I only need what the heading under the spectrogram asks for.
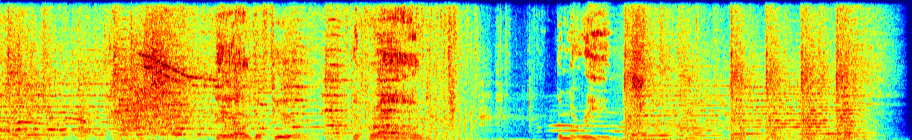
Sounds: Sound effect

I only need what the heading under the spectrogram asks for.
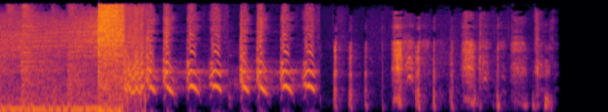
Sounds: Bow-wow, Music

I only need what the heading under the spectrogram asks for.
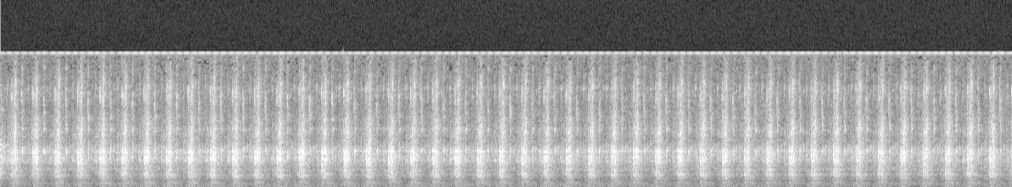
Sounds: Heavy engine (low frequency)

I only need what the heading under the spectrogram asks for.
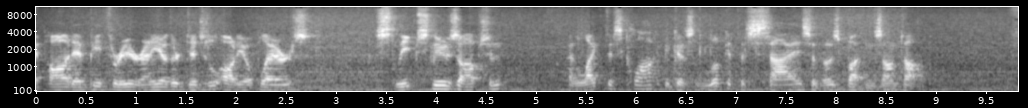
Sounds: Speech

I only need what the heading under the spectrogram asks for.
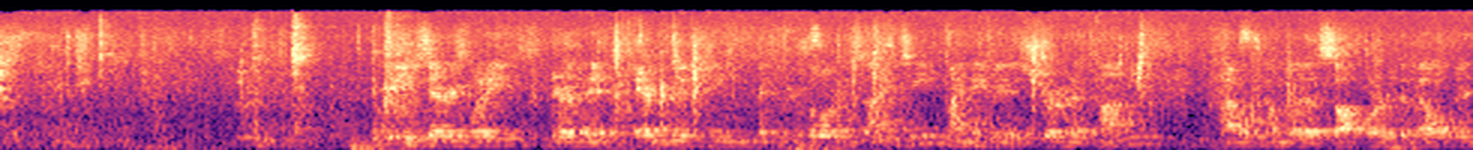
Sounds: Speech

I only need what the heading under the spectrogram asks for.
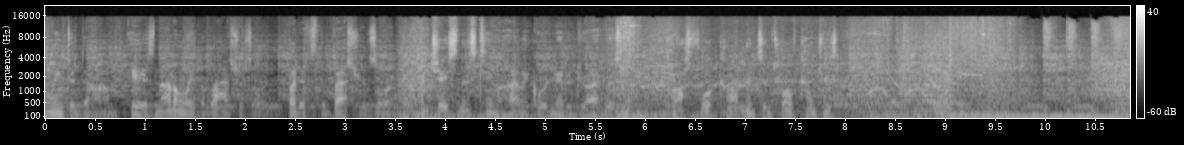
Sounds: Speech, Music

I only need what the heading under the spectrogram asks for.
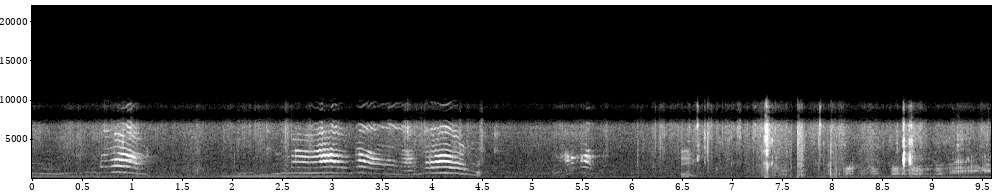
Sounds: Animal, Cat, Caterwaul, cat meowing, pets, Meow

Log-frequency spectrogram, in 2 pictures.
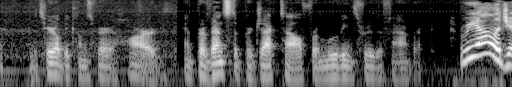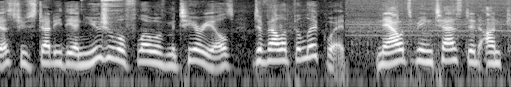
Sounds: Speech

